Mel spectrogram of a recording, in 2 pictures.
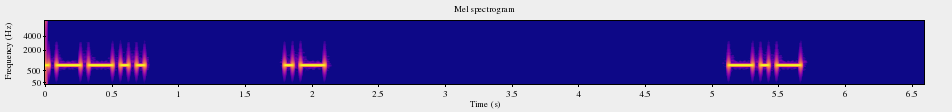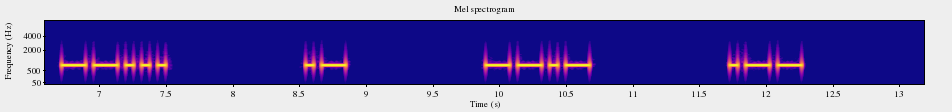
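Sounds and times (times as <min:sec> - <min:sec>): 
morse code call-sign drill: 0:00.0 - 0:00.8, 0:01.8 - 0:02.1, 0:05.1 - 0:05.7, 0:06.7 - 0:07.6, 0:08.6 - 0:08.9, 0:09.9 - 0:10.7, 0:11.7 - 0:12.3.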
